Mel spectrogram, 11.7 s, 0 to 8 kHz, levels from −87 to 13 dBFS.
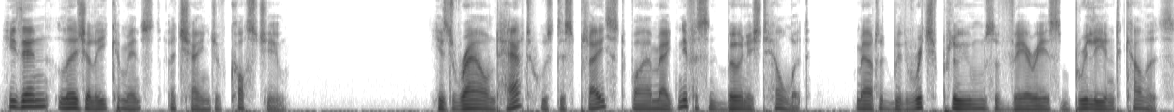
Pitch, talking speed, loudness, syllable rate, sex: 105 Hz, 135 wpm, -18 LUFS, 4.8 syllables/s, male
